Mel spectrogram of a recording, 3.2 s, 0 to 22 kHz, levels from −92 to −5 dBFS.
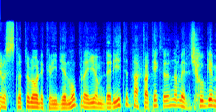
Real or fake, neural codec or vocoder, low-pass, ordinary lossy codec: fake; codec, 16 kHz in and 24 kHz out, 0.6 kbps, FocalCodec, streaming, 2048 codes; 10.8 kHz; Opus, 64 kbps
